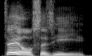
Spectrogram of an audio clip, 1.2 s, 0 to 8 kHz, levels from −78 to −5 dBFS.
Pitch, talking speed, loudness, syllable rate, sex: 155 Hz, 155 wpm, -16 LUFS, 3.1 syllables/s, male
